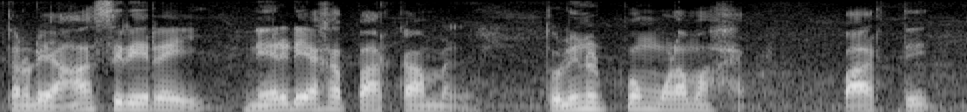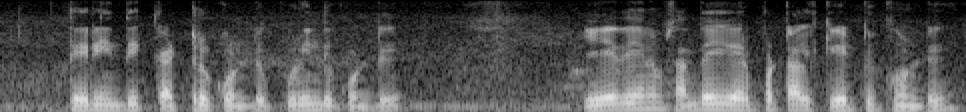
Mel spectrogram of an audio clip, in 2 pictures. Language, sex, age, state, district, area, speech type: Tamil, male, 45-60, Tamil Nadu, Tiruvarur, urban, spontaneous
